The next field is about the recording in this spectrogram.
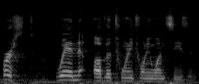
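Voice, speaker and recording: A man hosts a football score roundup with an emphatic announcer delivery. His voice sits a little high and moves very quickly, with faint music behind it. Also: big pitch swings, fairly bright tone. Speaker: sports show host.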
